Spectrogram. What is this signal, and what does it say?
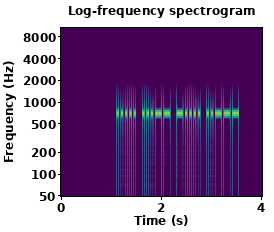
Morse code, heard as a keyed tone, about 28 wpm, 700 Hz. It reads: 5362
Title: Common Cut Numbers - 4-Digit 28wpm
